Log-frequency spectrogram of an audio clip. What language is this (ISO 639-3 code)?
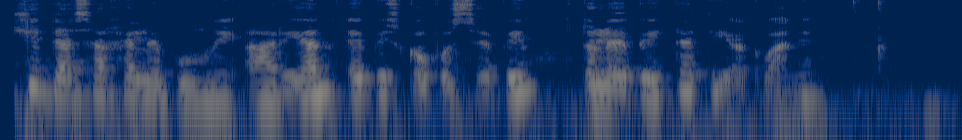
kat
